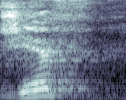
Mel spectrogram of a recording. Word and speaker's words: GIF: gift or just give Eric says gift she says no well he's always shaders jiff it's peanut butter and jf choosey mom's choose Jeff it's graphics okay it's a hard G there's that John see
